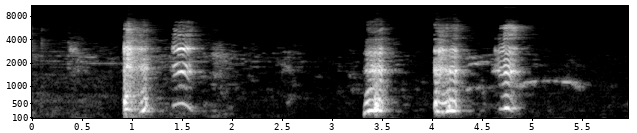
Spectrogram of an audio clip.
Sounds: Throat clearing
